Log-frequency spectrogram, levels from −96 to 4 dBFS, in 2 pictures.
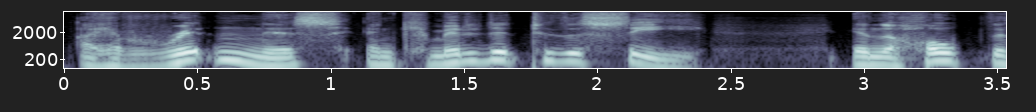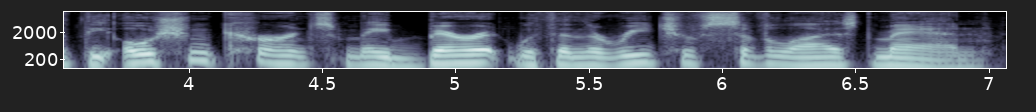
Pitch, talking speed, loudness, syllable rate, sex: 135 Hz, 220 wpm, -19 LUFS, 5.5 syllables/s, male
